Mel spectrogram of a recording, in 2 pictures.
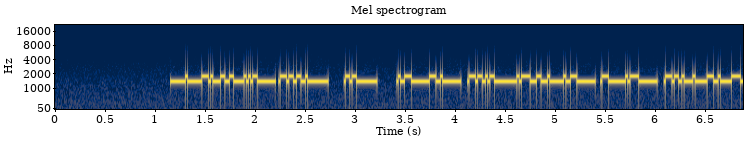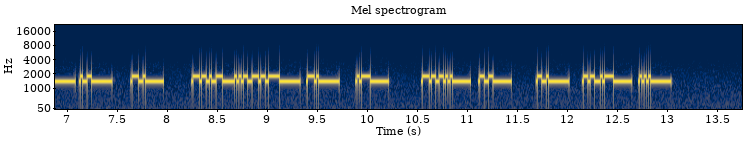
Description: TTY/TDD text telephone tones (45.45 baud Baudot), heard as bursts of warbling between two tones, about 400 Hz shift, 1600 Hz centre. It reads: HIS PLAN BECAME KNOWN AS THE RIPLEY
